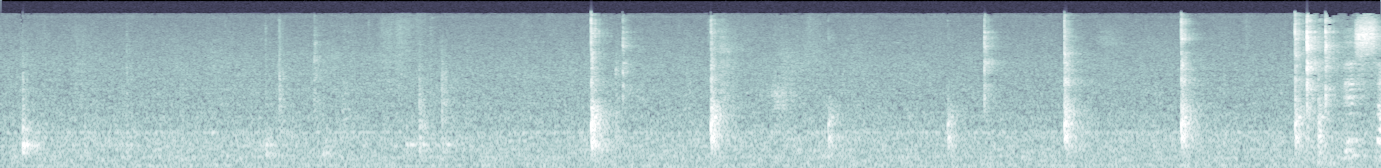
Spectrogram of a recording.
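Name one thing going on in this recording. Utensils clink and knock against dishes.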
